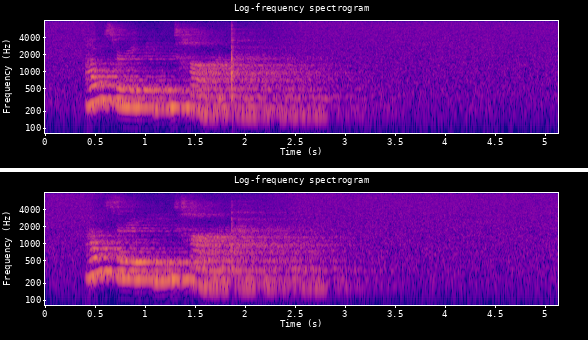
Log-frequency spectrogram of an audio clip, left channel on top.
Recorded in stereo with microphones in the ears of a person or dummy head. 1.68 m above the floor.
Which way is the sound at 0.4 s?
45° left (ahead or behind).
